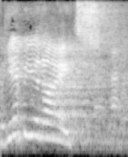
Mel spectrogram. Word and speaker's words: Gibeonites: They got deceived by this group of people called the, starts with G, rhymes with Nibianites. The Gibeonites.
